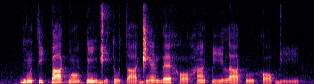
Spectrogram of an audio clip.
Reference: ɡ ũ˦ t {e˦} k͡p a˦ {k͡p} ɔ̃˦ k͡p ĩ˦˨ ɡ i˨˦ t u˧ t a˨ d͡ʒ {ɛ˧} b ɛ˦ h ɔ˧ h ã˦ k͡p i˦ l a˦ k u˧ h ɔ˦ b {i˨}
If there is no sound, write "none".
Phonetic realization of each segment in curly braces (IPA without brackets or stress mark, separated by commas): i˦, ɡ͡b, ɛ̃˧, i˧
